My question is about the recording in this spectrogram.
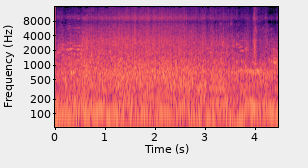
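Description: Incredicoaster steel roller coaster train running along its track: a steady low rumble with wind buffeting the microphone, and faint riders' voices over it.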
